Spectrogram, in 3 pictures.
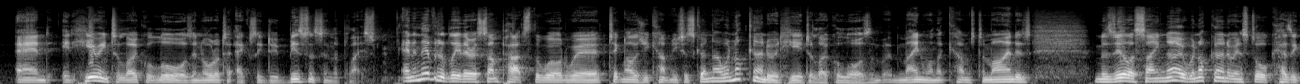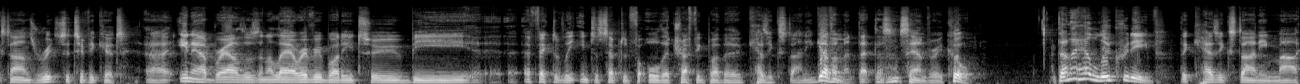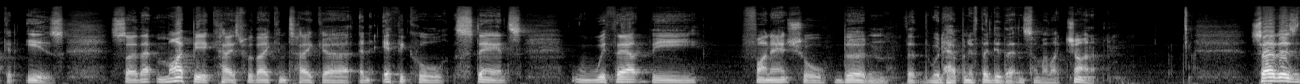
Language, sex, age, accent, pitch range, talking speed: English, male, 40-59, Australian, 95-115 Hz, 180 wpm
